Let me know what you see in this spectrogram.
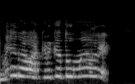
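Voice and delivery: mock yell, high-pitched and sounding far away.

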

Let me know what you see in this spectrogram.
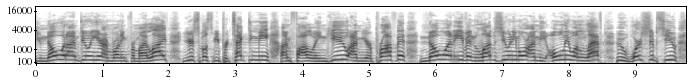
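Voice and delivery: put-on furious, ranting tone. Speaker retelling a prophet venting at god, retelling an angry outburst. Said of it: "He's super mad at God".

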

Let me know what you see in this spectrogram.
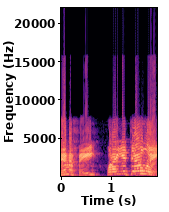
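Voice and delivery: shrill, very loud, high yell at full volume. A driver to Timothy, who keeps speeding on, shouting. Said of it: "shouted his driver".

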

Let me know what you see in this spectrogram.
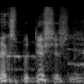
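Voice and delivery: hushed, whispery, breathy put-on voice, word breathed out. Announcing the pastor is coming, saying expeditiously in a Joe Clark voice. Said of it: "In my Joe Clark voice".

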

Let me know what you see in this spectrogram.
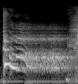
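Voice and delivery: very high, short scream. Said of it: "But only certain screams. Screams like".

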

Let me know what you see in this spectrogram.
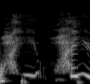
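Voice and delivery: very high, quizzical voice. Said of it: "She'll be like".

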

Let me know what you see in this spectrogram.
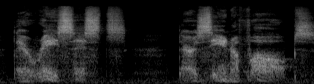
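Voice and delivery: soft, slow, devilish whisper.

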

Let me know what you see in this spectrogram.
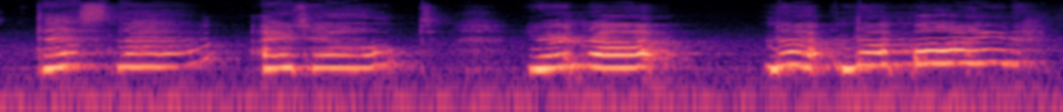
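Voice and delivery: put-on small, high-pitched voice of a four-year-old. The narrator, handed a sweater by Miss Price, denies it is hers: little voice. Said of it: "I say in a little voice that was maybe me when I was 4".

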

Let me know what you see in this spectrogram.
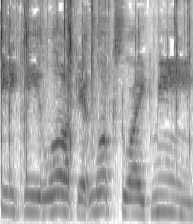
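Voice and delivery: slow, drawn-out cartoon cat voice. Imitating the cat from the movie: Gigi voice from Kiki's Delivery Service. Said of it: "normal Gigi in the movie is just like".

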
